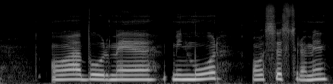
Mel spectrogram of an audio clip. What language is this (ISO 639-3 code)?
nor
